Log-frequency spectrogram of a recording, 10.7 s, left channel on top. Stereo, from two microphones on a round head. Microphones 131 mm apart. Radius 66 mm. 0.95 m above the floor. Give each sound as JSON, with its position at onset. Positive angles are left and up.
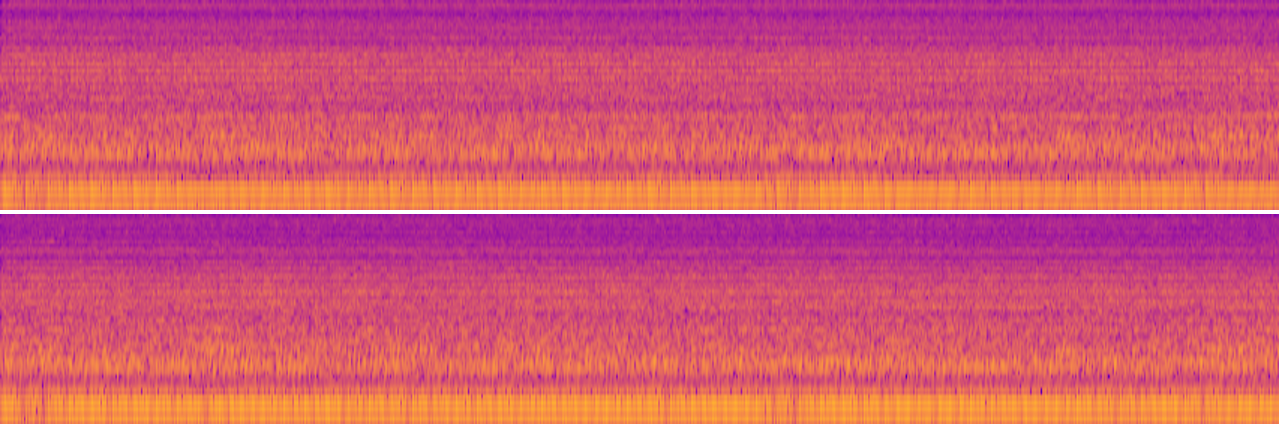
{"t": 0.0, "sound": "an engine running", "side_deg": 70, "distance_m": 5.5}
